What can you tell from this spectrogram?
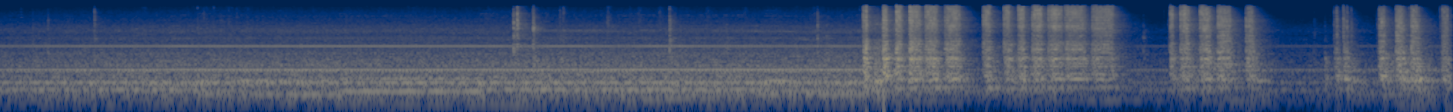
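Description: A steady low shop hum with a faint high tone, then, about two-thirds in, a ratchet wrench clicking fast in bursts with short pauses as the drive shaft bolts are worked loose.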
